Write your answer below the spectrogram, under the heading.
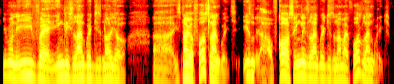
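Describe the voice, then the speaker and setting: A Nigerian man whose first language is Yoruba, hosting a casual football livestream from home, talking slowly with many fillers. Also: medium pitch, mellow, no room sound, studio quality. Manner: slow, hesitant, many fillers. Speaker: livestream host. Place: home, in Western Australia.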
